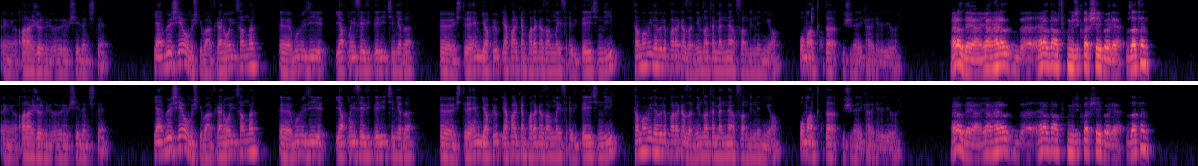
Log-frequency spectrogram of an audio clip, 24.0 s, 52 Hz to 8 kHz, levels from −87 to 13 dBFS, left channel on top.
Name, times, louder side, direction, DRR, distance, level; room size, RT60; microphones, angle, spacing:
voice 1, 0.0-2.1 3.1-5.2 5.6-8.3 8.8-12.3 12.7-15.6 16.0-18.0, equal, ahead, 1.0 m, -36 dB
voice 2, 19.0-23.0, left 8 dB, 90° left, 0.3 m, -26 dB
9.1 x 3.2 x 5.8 m
head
